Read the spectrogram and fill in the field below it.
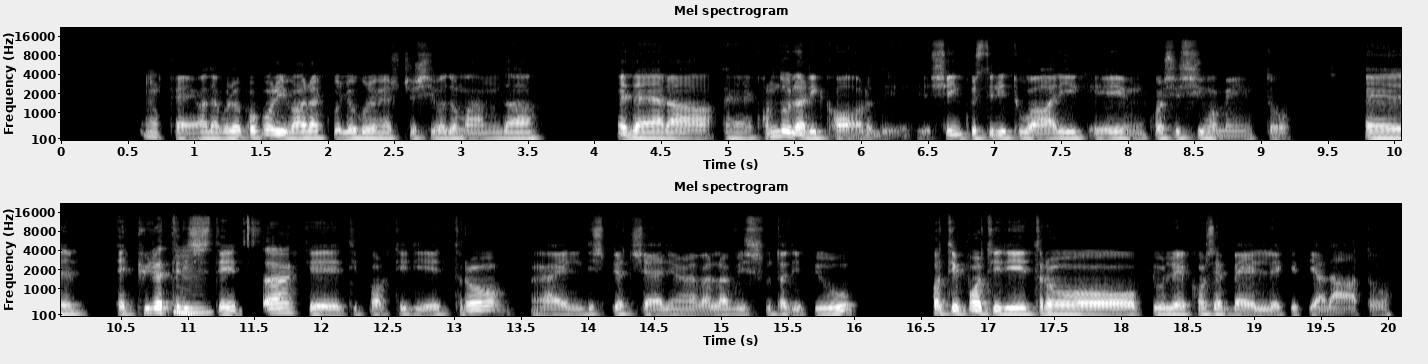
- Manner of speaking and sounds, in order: "proprio" said as "propo"; tapping; drawn out: "dietro"; static
- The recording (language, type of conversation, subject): Italian, advice, Come posso ricostruire la fiducia dopo una perdita emotiva?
